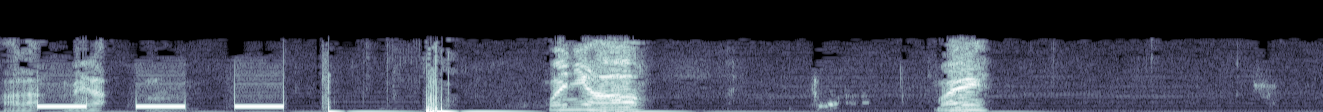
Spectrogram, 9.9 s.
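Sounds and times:
speech: 0.1s - 0.8s, 4.2s - 4.9s, 7.0s - 7.5s
telephone call tone beeps while dialing: 0.3s - 2.2s.

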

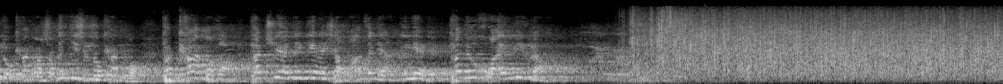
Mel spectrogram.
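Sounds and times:
speech: 0.4s - 5.7s
audience applause: 6.2s - 10.0s.

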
